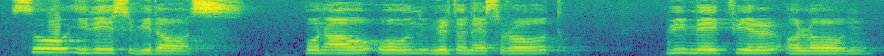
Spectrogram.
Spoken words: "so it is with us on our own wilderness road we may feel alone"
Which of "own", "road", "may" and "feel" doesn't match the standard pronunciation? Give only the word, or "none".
none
